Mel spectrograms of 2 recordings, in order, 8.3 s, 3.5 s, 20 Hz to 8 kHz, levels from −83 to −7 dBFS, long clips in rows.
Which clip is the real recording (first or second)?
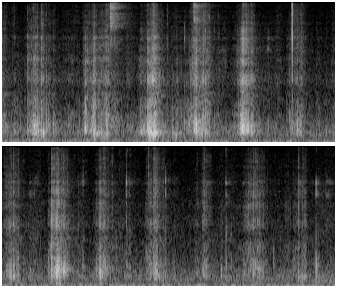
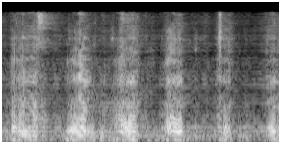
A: first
